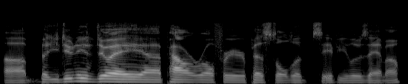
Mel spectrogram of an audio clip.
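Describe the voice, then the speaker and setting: A man with a low, smooth voice works through a tabletop game as its game master. He thinks aloud casually and swears freely. The sound is close and dry, slightly dull and lo-fi. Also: fairly even intonation, fast, a bit bright, no room sound. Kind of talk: narrating a tabletop roleplaying game.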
